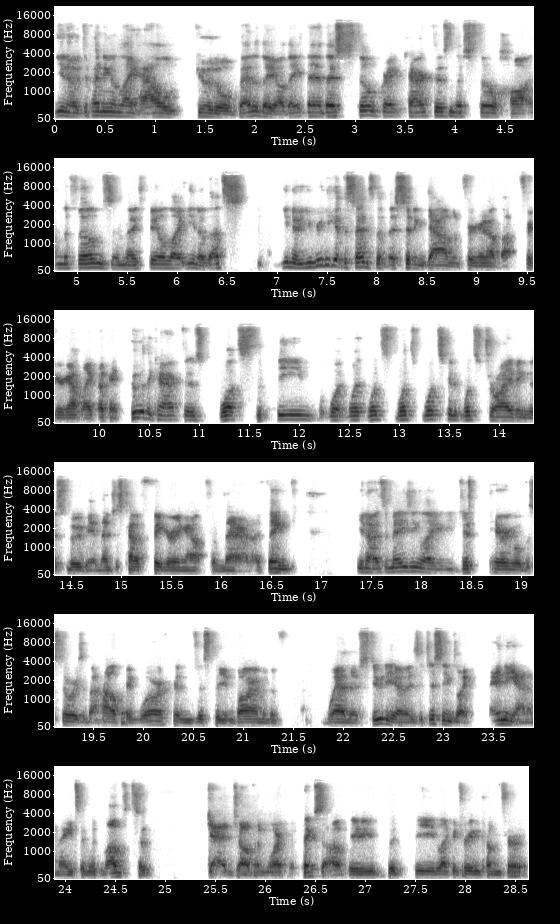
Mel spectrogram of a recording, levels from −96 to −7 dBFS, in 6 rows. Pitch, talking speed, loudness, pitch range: 125 Hz, 270 wpm, -30 LUFS, 105-145 Hz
